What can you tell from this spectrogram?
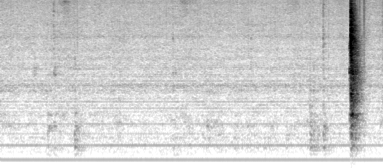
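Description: Steady electrical hum, with faint scrapes and clicks of a threading die in its holder being turned onto a metal rod held in a vise. A single sharp knock comes near the end.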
